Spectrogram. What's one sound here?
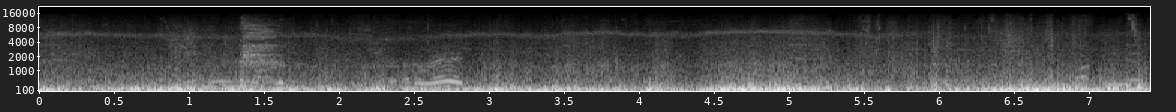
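Wind blows hard outdoors, rumbling against the recording.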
